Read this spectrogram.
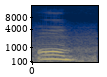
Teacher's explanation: प्लुत स्वर में तिगुना समय लगता है। इन्हें बोलने में ह्रस्व स्वरों के उच्चारण में तिगुना समय लगता है।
